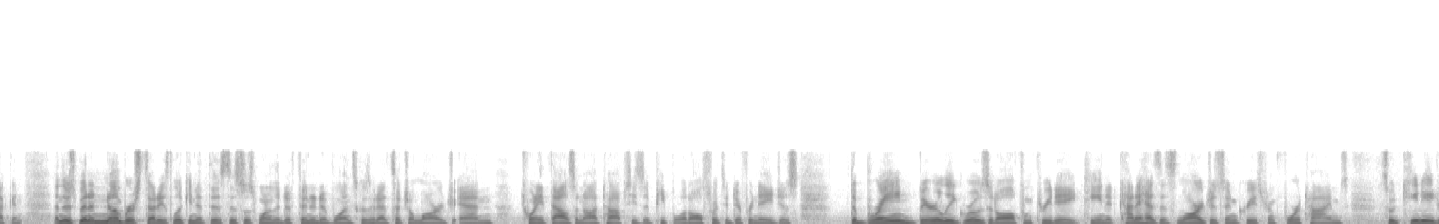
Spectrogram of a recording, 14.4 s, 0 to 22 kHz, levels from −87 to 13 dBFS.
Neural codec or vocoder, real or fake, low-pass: none; real; 7.2 kHz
